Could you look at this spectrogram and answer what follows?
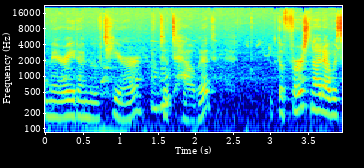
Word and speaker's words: Talbott: am here in beautiful Talbott. Talbott? Talbott. See, I've already It- messed up. No, you haven't because somebody pronounces it that way out there.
